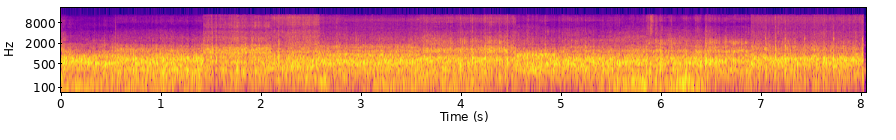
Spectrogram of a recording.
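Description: Skateboard wheels rolling fast over rough pavement, a steady loud grinding noise.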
